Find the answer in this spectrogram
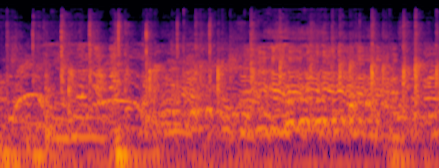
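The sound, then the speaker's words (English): Audience applause for the host rings out as a steady patter of many hands clapping, with crowd voices and a few whoops mixed in, loud, lasting throughout. “Big round of applause for our host,”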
